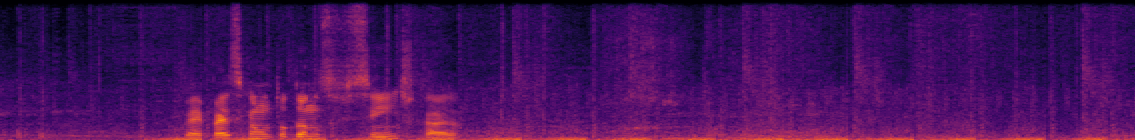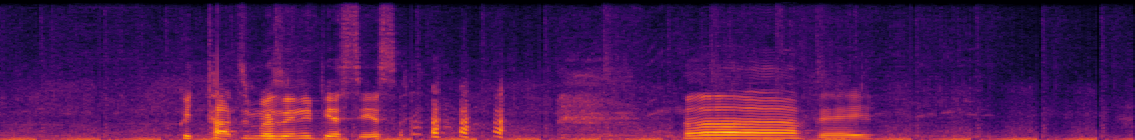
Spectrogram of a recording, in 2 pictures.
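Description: Rapid electronic zaps fire in quick succession.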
